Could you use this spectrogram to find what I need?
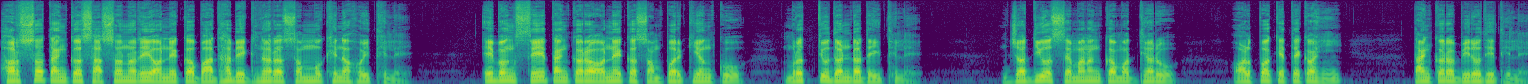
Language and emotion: Odia, neutral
